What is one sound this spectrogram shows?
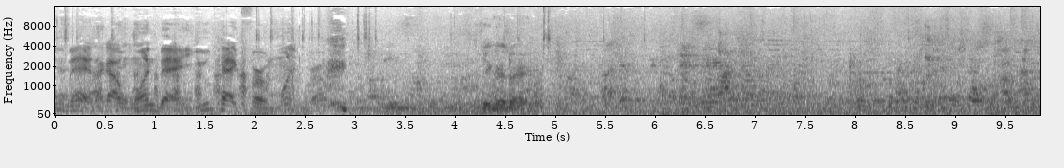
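Many voices murmur in a large, echoing hall.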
